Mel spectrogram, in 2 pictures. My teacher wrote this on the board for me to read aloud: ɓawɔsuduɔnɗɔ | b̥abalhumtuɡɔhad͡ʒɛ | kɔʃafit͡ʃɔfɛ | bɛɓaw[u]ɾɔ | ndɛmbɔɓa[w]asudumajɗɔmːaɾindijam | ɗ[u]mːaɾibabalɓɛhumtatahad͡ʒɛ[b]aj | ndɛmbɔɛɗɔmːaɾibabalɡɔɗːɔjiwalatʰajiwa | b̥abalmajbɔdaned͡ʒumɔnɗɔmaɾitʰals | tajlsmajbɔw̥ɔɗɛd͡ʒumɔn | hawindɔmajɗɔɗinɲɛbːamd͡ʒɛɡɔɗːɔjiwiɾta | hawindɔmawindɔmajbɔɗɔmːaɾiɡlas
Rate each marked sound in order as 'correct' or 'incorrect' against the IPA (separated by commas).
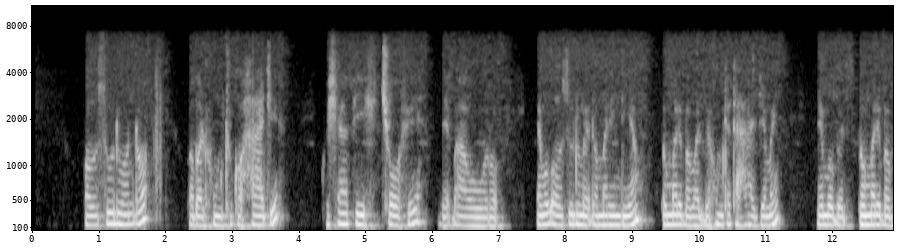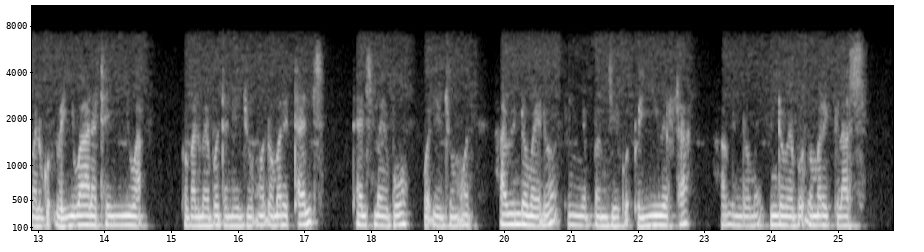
incorrect, correct, incorrect, incorrect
